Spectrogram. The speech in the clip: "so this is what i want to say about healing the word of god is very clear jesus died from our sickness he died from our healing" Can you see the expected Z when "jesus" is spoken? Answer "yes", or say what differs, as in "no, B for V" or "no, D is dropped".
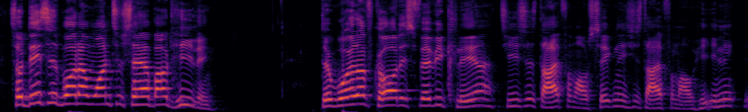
no, S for Z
